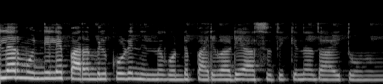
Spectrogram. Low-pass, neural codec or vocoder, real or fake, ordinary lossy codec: 7.2 kHz; none; real; none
